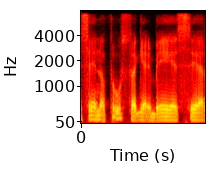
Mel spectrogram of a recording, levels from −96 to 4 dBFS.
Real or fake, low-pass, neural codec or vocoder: fake; 7.2 kHz; codec, 24 kHz, 0.9 kbps, WavTokenizer, small release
